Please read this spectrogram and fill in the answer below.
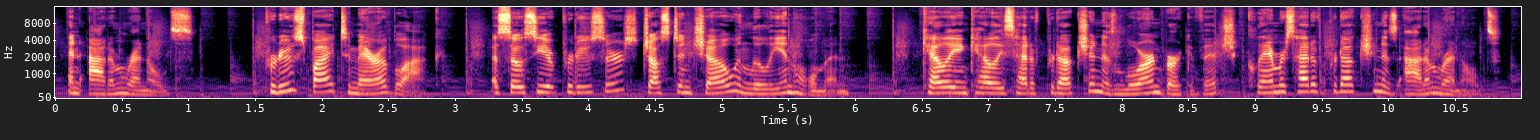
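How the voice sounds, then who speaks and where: A woman reading scripted comedic narration for a sitcom. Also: fairly high pitch. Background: music.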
